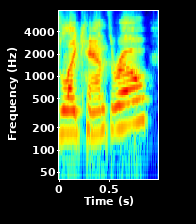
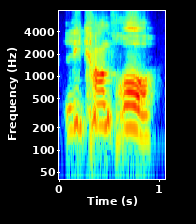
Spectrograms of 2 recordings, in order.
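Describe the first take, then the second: First: The name is said with a plain accent. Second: The name is said with a Quebec accent. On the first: "the proper way to say it is" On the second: "only Quebecers say this because of their accent"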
